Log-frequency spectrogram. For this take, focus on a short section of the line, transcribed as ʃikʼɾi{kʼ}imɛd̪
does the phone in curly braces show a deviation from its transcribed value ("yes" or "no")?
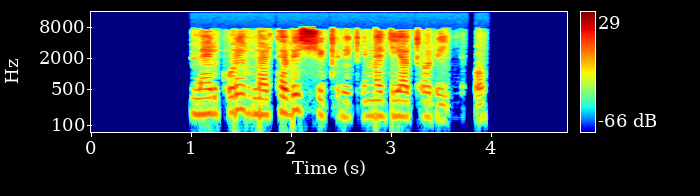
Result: no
